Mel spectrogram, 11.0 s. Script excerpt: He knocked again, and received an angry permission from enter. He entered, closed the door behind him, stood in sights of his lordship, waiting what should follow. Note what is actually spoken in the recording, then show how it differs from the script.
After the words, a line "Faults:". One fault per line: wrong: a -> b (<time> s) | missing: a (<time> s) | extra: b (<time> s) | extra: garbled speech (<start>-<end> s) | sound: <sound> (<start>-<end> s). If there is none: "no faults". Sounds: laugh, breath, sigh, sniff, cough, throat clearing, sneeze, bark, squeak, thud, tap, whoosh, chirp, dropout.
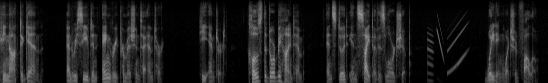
He knocked again, and received an angry permission to enter. He entered, closed the door behind him, and stood in sight of his lordship, waiting what should follow.
Faults:
wrong: from -> to (2.8 s)
extra: and (6.5 s)
wrong: sights -> sight (7.1 s)
sound: chirp (8.5-9.4 s)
